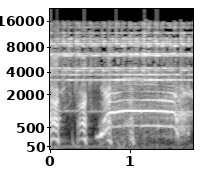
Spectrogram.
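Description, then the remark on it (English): A person vocally imitates a ringing bell: a couple of quick syllables, then a long, steady, bright "ding" held for about a second, fairly loud. “I don't have a bell yet to ring. I'm gonna ring it for you.”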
